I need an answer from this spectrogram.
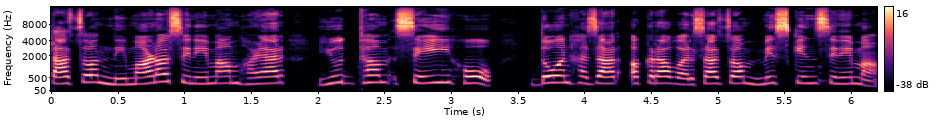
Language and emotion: Goan Konkani, neutral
